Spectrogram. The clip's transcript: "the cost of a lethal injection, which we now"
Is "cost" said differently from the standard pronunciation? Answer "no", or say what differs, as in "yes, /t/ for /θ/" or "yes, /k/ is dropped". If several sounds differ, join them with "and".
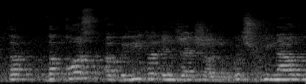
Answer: no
